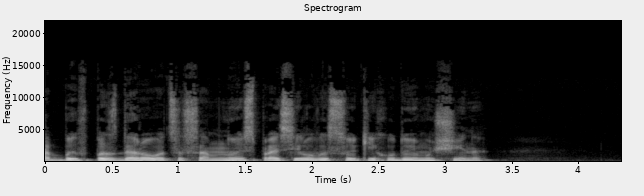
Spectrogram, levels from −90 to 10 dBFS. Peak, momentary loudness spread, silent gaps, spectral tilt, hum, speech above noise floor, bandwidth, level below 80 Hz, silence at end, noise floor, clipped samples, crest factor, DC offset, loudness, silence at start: -6 dBFS; 8 LU; none; -6.5 dB/octave; none; 49 dB; 12.5 kHz; -64 dBFS; 1.05 s; -71 dBFS; under 0.1%; 18 dB; under 0.1%; -23 LUFS; 0 s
